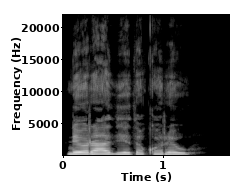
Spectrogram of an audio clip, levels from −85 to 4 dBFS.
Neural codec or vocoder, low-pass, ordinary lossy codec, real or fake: none; none; none; real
